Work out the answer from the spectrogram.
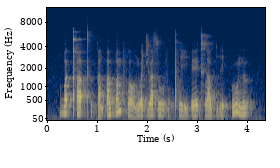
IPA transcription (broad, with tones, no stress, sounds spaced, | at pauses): b a˥˩ k̚ tʰ a˦˥ ʔ tʰ ɯ˥˩ k̚ ʔ a˩˦ n ʔ a˥˩ w b a˥˩ m pʰ l ɔː˩˦ n u˨˩ a̯ t͡ɕ ɯ˧ a̯ s uː˧ f o˨˩ k̚ pʰ l iː˨˩ ʔ eː˦˥ kʰ l a˨˩ w p r i˨˩ t̚ h uː˥˩ n ɯ˥˩ k̚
